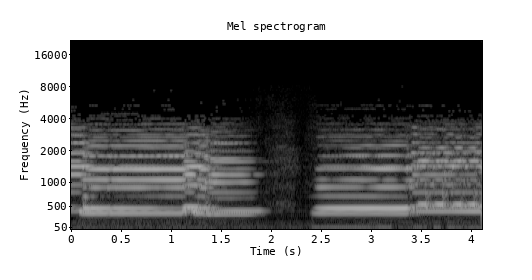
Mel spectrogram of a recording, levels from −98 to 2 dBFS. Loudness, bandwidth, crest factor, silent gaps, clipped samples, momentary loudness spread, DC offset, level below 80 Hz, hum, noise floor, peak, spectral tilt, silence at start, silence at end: -35 LUFS; 5.6 kHz; 14 dB; none; under 0.1%; 11 LU; under 0.1%; -72 dBFS; 50 Hz at -75 dBFS; -66 dBFS; -22 dBFS; -5.5 dB/octave; 0 s; 0 s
